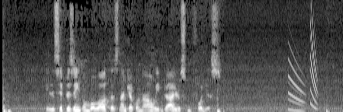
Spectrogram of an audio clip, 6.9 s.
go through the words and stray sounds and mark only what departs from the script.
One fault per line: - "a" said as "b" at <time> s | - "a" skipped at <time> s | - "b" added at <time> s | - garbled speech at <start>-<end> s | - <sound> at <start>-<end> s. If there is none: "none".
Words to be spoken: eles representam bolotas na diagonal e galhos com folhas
- chirp at 5.8-6.4 s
